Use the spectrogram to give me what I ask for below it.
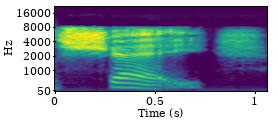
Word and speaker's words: Sidhe: Those mounds were called the Shay, SIDHE. We wouldn't pronounce it that way, but that's how it was pronounced in the ancient world.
